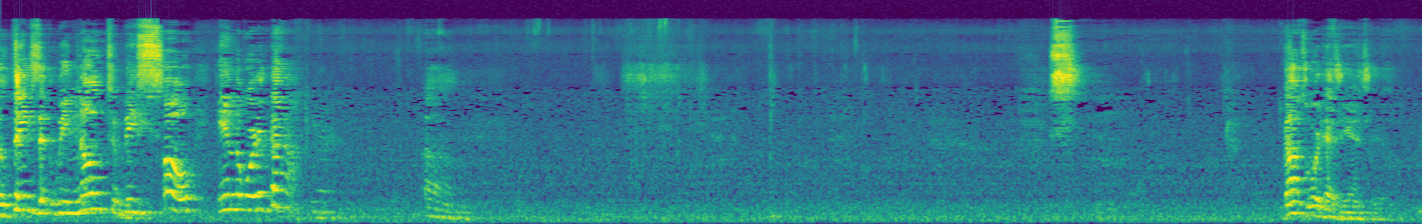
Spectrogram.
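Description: A man preaches with animation into a microphone, his voice filling a large room.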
